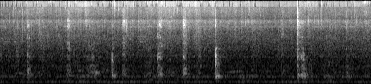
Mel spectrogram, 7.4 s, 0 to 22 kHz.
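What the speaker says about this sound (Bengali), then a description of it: "পেঁয়াজটা ভাজা হয়ে গেছে, আমি এখানে 1 চামচ মরিচ দিয়ে দিলাম।" Onions and a spoonful of chili powder fry in oil in a home kitchen, a continuous sizzle broken by repeated scraping stirs, close by and moderately loud with no talk.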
